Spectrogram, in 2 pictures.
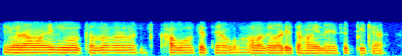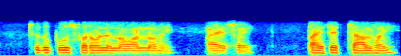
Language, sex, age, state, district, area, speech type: Bengali, male, 60+, West Bengal, Purba Medinipur, rural, conversation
